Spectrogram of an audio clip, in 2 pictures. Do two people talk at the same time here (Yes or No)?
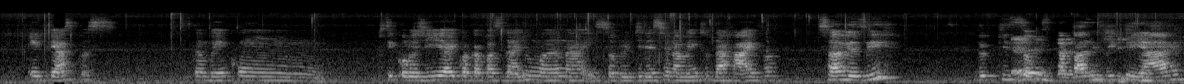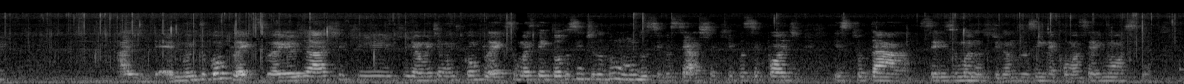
Yes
